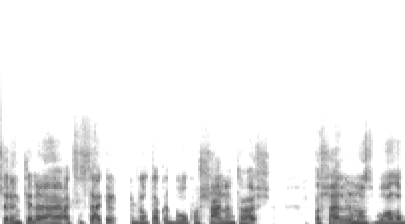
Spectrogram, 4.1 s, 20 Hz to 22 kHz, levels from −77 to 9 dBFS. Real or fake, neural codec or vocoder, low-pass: fake; codec, 44.1 kHz, 7.8 kbps, Pupu-Codec; 10.8 kHz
